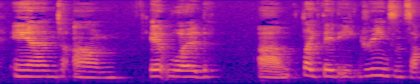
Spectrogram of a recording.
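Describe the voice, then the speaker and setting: This woman speaks fairly slowly at a medium pitch, somewhat breathy, with a dark, mellow tone and ordinary pitch variation. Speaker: co-host selling wellness products. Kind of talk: casual product chat.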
